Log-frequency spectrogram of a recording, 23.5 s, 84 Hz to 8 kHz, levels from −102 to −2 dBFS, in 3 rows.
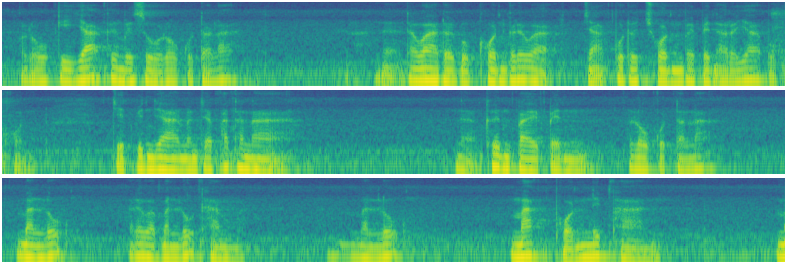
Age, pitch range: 60-79, 100-115 Hz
